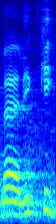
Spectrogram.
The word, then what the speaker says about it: مالك: لا تقل مالك مالك يوم. الآن هذه مالك يوم، أنت أكلت الكاف، وهذا يدل على أنك جائع. لا، مشكلتي هذه ليست مشكلتي إذا أنت جائع، لكن يجب أن تكون الكاف واضحة ومكسورة. لا تقل مالك يومي، أنا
